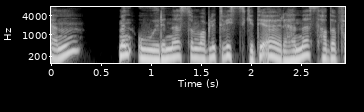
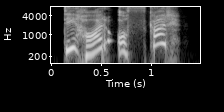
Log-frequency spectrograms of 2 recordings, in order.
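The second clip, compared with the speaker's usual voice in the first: raised voice, pitched very high; 11 semitones higher than usual. Lotta repeats herself to someone who isn't listening, with a raised voice. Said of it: "Lotta hevet stemmen".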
